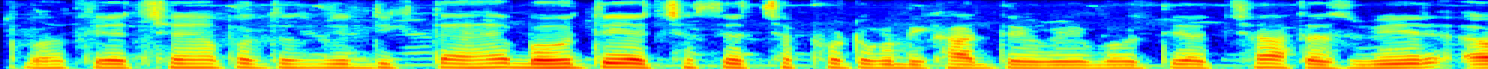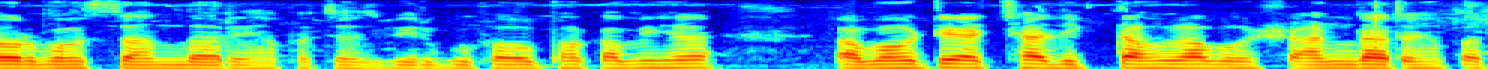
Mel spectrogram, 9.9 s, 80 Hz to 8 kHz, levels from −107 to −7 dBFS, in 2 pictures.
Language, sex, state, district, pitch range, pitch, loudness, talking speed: Hindi, male, Chhattisgarh, Sarguja, 140-160 Hz, 145 Hz, -27 LUFS, 250 wpm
